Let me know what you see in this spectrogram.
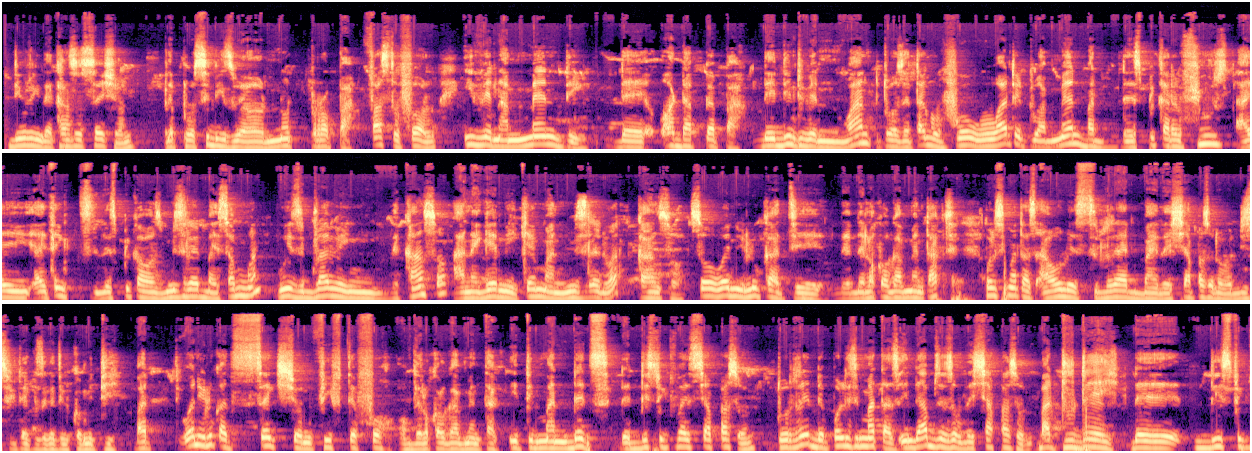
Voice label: english byte; Moroto council wrangles raise fears over delayed public services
